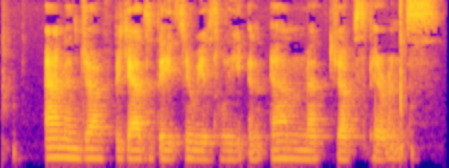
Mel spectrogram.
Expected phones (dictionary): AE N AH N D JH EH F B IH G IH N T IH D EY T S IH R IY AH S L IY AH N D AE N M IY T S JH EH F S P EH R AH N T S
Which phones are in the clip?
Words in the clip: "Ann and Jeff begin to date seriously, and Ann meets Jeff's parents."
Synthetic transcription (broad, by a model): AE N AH N JH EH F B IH G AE N T IH D EY T S IH R IY AH S L IY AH N AE N M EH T JH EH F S P EH R AH N T S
